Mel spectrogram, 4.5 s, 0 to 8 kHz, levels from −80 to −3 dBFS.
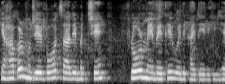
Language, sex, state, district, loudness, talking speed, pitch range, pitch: Hindi, female, Arunachal Pradesh, Lower Dibang Valley, -15 LUFS, 185 wpm, 195-225 Hz, 210 Hz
